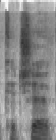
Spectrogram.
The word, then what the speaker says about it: Tkachuk: remember that pronounced pays the silent T in tkachuk is easy Byron you follow Hutton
